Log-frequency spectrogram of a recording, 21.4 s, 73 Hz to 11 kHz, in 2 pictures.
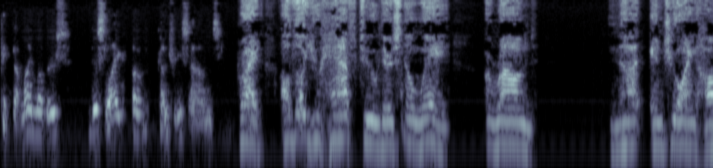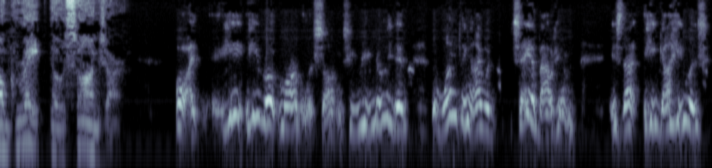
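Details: Elderly former singer who recently lost a vocal cord, not caused by the polio they had in 1948; voice changed from their singing voice; dysphonia after loss of a vocal cord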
